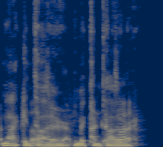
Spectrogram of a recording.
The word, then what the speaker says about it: McIntyre: New Gears of War is getting announced in June, apparently, according to JD's voice actor, Liam McIngram. I said that right? – McIntyre. – How do I say that so wrong? McIntyre? Merck? Yeah, I look at Mick. – I think that's how it's pronounced, but I could McIntyre, be I think you're right.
